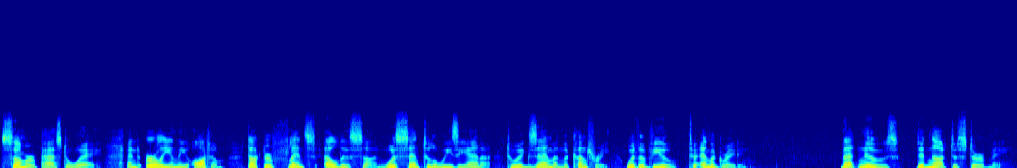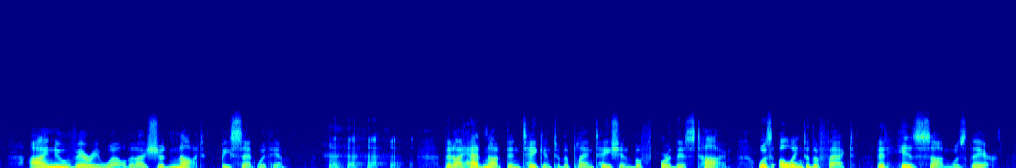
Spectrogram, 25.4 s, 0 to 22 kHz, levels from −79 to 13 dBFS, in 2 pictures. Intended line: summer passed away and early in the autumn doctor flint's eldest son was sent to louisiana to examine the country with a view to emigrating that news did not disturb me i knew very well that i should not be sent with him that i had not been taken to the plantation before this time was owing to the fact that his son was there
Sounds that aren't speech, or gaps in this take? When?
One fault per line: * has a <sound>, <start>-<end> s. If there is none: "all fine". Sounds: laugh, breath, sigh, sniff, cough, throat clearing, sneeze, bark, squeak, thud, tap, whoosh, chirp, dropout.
* has a laugh, 16.7-17.9 s
* has a dropout, 20.8-21.0 s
